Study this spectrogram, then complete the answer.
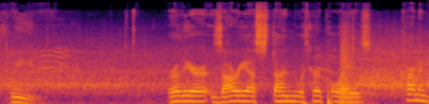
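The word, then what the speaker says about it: Zaria: Carmen and Zeria. Zarya. I get that pronunciation right eventually.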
